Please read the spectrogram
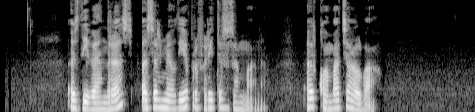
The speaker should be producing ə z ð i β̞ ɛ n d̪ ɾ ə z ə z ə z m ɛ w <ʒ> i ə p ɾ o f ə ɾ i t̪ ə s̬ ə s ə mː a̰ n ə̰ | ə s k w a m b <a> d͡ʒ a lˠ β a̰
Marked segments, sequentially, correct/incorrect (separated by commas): incorrect, correct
